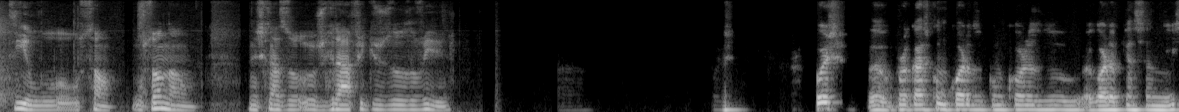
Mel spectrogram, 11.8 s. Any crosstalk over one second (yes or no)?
no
